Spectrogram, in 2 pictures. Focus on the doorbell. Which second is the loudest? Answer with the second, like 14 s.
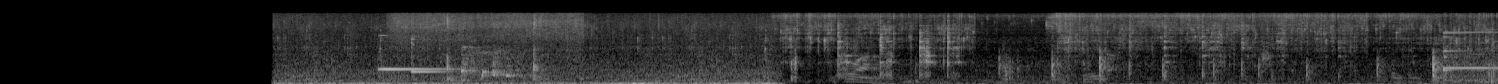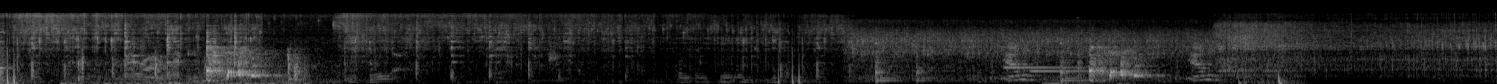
4 s.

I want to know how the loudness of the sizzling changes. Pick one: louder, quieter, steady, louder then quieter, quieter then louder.
quieter.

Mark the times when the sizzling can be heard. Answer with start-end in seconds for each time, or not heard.
2.7-29.9.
